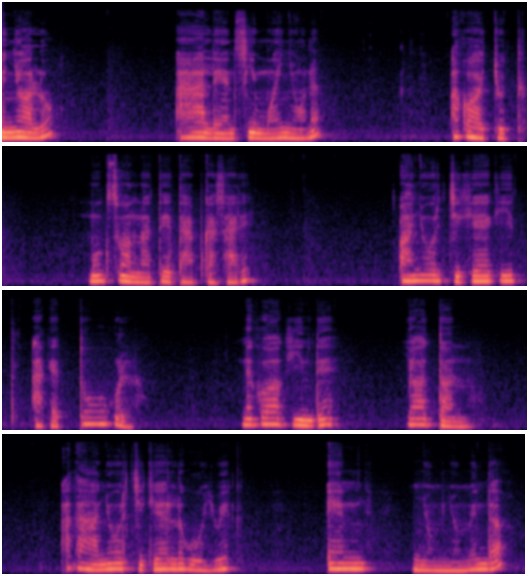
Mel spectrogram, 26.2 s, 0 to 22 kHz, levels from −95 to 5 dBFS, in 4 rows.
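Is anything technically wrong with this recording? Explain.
No, nothing technically wrong turns up anywhere in this speech recording.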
